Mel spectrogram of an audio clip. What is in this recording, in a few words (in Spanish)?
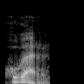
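"jugar", español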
